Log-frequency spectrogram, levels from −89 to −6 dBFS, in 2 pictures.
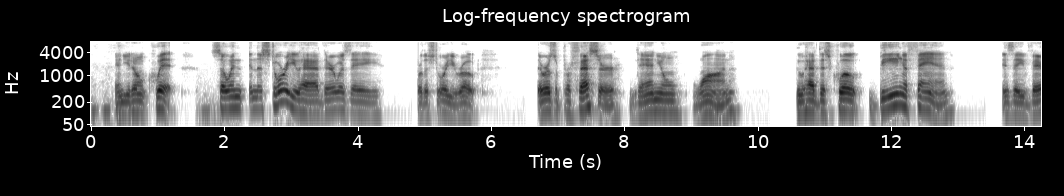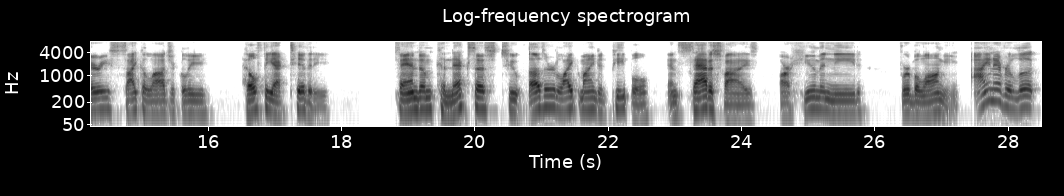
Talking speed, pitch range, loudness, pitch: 115 wpm, 105-130 Hz, -26 LUFS, 115 Hz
